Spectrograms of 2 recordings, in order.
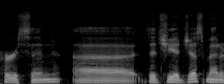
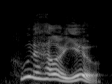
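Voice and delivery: high, louder mock outrage; indignant retort; 12 semitones higher, 5 dB louder than usual. [name] turning on the rude bar lawyer, indignant. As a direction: snap it back, pitched up.

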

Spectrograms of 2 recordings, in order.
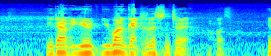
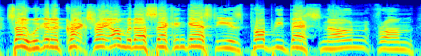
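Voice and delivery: big, higher showman's introduction, drawn out at the end; host announcing a guest; 7 semitones higher, 6 dB louder than usual. Acted. Host bigging up his guest to the live crowd, announcer voice. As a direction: build it up for the audience like a compere.

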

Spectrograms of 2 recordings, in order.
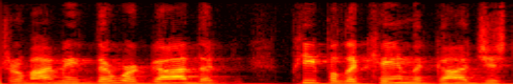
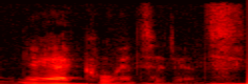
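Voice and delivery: soft, slow doubtful mumble; dismissive; 7 semitones lower, 14 dB quieter, slower than usual. Retold or imitated. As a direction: shrug it off, quietly. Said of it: "you could see it kinda go".

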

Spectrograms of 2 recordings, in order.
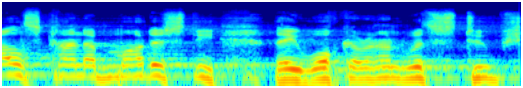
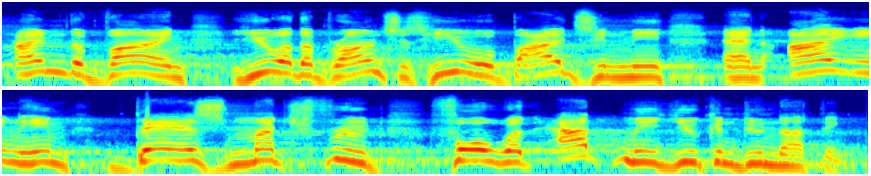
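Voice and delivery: preaching; 3 semitones higher, 5 dB louder than usual. Acted. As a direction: proclaim the scripture like a herald. Quotes Jesus with preaching force.

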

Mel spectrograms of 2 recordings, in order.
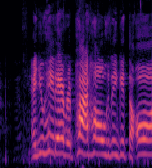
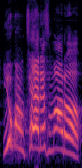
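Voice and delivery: loud scolding about the oil; mock angry dad, higher and louder; mad father; 6 semitones higher, 4 dB louder than usual. Father scolding his kid over the car, loud and mad. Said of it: "he would literally come out to the car mad".

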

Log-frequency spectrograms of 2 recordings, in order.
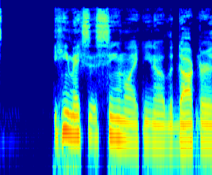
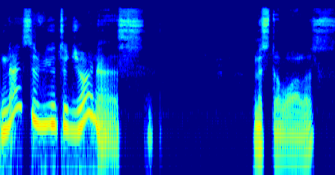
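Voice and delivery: imitated captor; 5 semitones higher, 9 dB quieter, slower than usual. Captor greeting Wallace at the dinner table, mock courtesy. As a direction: draw it out with mock politeness.

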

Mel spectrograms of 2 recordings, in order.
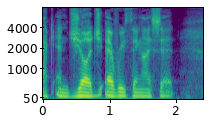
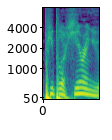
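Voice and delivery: higher and louder, heated; raised voice; 5 semitones higher, 6 dB louder, faster than usual. Retold or imitated. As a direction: push back hard on him. Arguing with heckler.

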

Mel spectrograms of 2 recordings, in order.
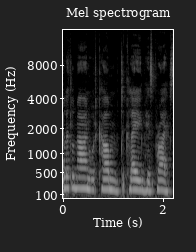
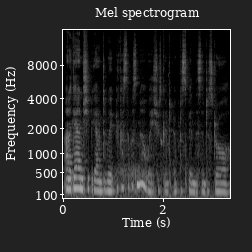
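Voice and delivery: ordinary delivery

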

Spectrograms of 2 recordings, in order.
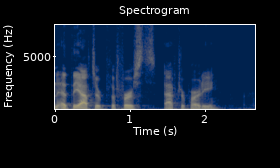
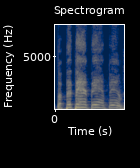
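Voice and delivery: heartbeat noise. Retold or imitated. Imitating his nervous heartbeat.

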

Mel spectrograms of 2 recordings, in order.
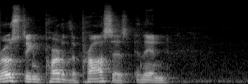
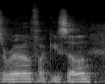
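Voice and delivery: ordinary talk, nothing marked

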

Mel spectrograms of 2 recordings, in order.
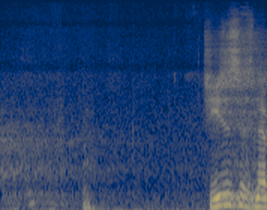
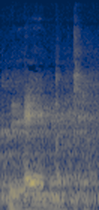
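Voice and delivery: put-on low, ominous Irish accent; mock-dreadful Irish pronouncement; Irish doom; 8 semitones lower, 5 dB quieter than usual. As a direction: make it sound terrible in an Irish brogue. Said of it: "they always make it sound so terrible".

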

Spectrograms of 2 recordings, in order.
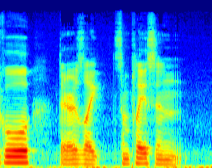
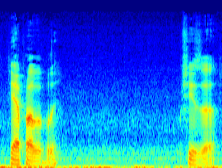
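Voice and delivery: ordinary talk

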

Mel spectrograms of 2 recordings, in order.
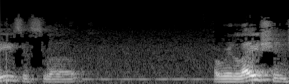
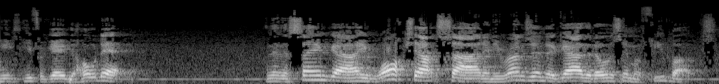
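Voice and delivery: ordinary talk, nothing marked

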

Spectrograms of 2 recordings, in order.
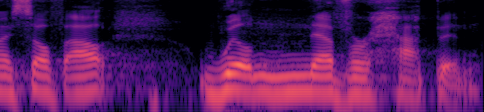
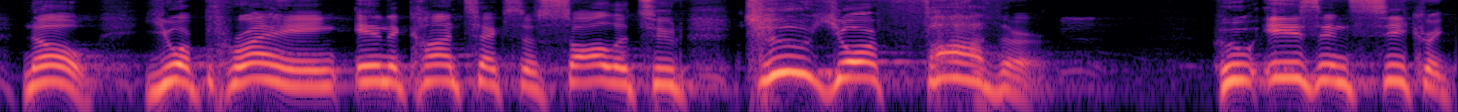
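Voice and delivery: raised preacher's voice swelling to a slow, loud climax; forceful preaching; 5 semitones higher, 5 dB louder than usual. Acted. Preacher telling the congregation who hears their prayers, forceful. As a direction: preach it hard, landing on drawn-out key words.

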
